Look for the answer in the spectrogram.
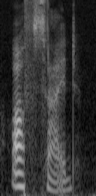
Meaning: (adjective) 1. In an illegal position ahead of the ball, puck, etc 2. Out of bounds 3. To the side of the road, past the curb and sidewalk
- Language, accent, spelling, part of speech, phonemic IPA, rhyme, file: English, US, offside, adjective / noun, /ɒfˈsaɪd/, -aɪd, En-us-offside.ogg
